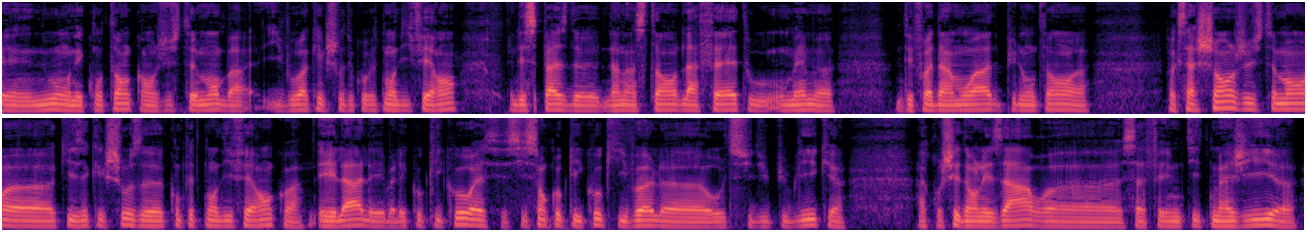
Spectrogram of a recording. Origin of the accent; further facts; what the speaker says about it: Lyon, Auvergne-Rhône-Alpes, France; je vous avoue qu'en tant que vrai lyonnais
